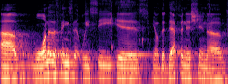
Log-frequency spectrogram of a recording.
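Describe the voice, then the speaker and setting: A man with an American accent speaks at a medium pitch with fairly even intonation. Noticeable background noise and audible room echo are present. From US. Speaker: product marketing director, panelist. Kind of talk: conference panel discussion.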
